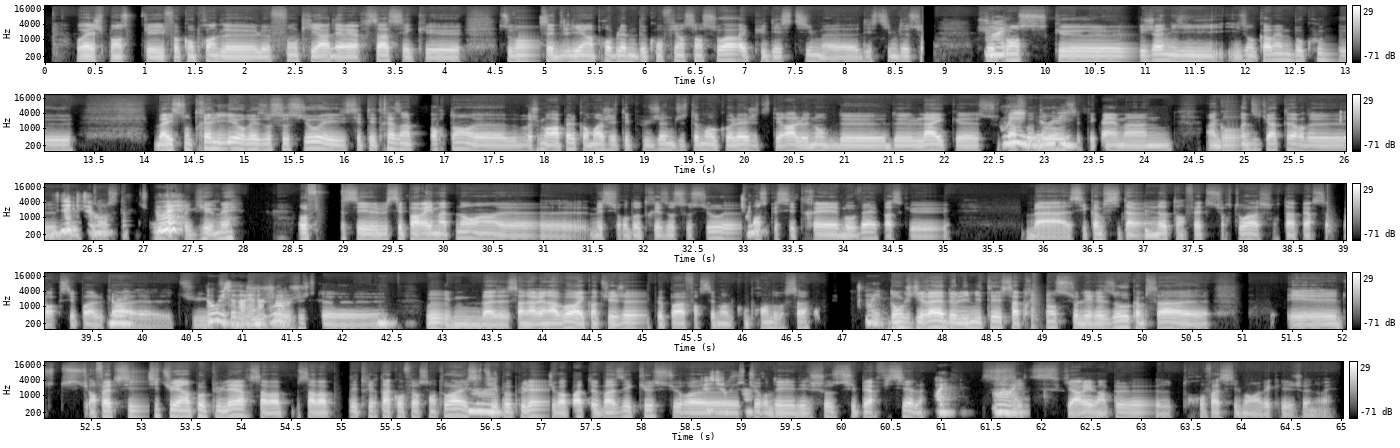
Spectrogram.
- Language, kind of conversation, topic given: French, podcast, Comment penses-tu que les réseaux sociaux influencent nos relations ?
- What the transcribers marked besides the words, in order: other background noise; distorted speech; in English: "likes"; laughing while speaking: "Ouais"; laughing while speaking: "guillemets"; tapping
